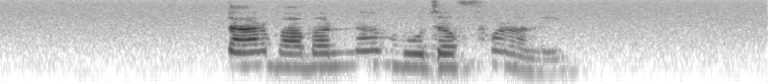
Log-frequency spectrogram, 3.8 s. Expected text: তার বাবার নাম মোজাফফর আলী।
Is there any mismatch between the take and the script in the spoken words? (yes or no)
no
